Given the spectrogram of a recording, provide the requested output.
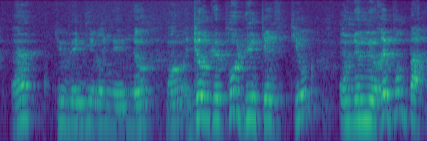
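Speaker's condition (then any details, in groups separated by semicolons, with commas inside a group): Cerebral palsy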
